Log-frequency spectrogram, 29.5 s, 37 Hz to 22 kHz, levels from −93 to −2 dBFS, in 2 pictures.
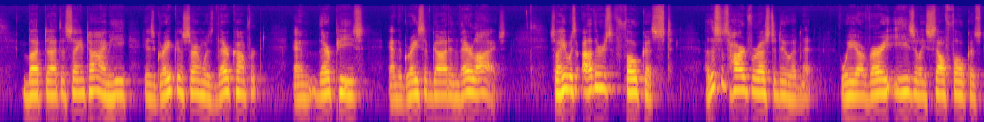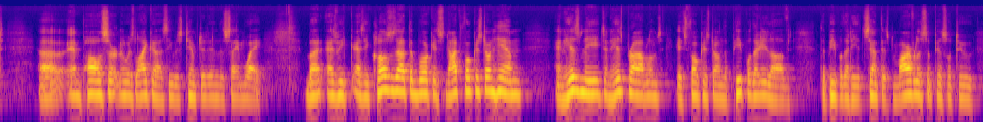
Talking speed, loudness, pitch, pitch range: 195 wpm, -20 LUFS, 155 Hz, 145-175 Hz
